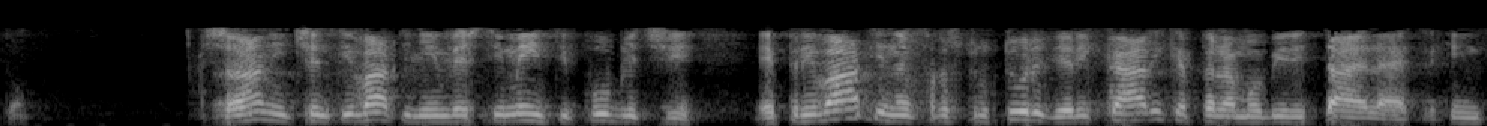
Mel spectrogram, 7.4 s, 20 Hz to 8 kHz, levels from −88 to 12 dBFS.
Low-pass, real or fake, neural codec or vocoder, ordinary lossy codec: 7.2 kHz; real; none; AAC, 16 kbps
